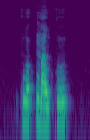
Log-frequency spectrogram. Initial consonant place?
velar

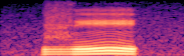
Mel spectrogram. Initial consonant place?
labial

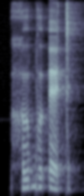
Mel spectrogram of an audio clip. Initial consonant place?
glottal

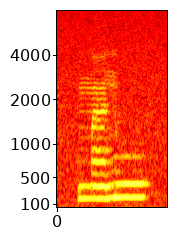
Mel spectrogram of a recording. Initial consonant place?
labial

